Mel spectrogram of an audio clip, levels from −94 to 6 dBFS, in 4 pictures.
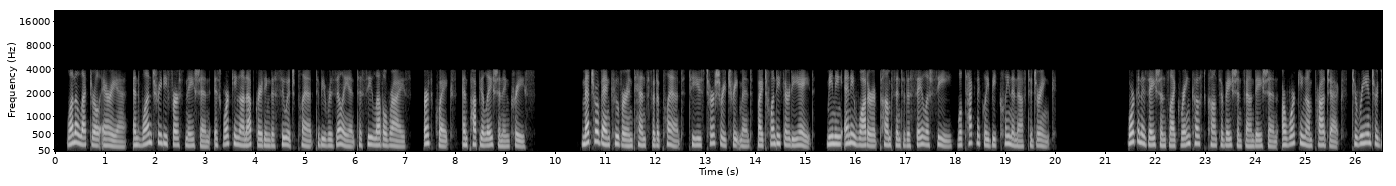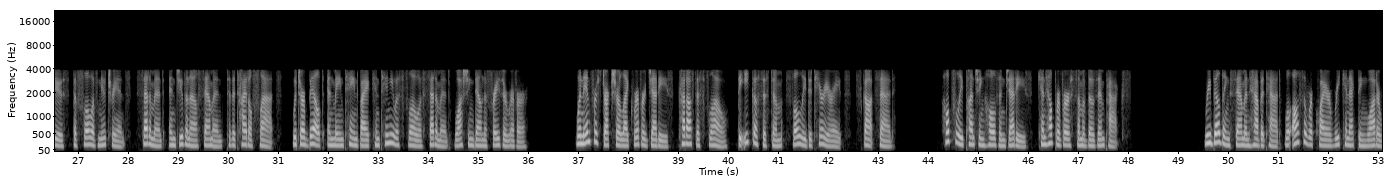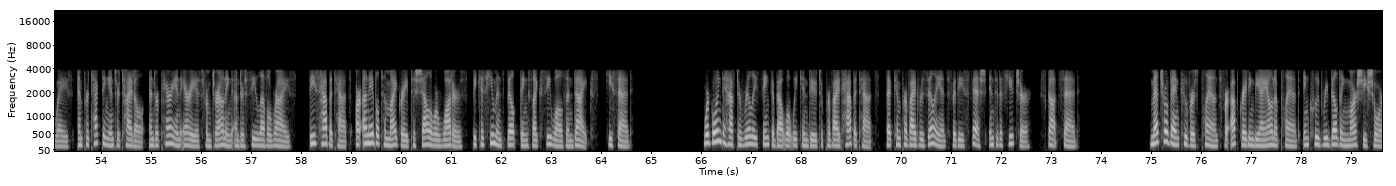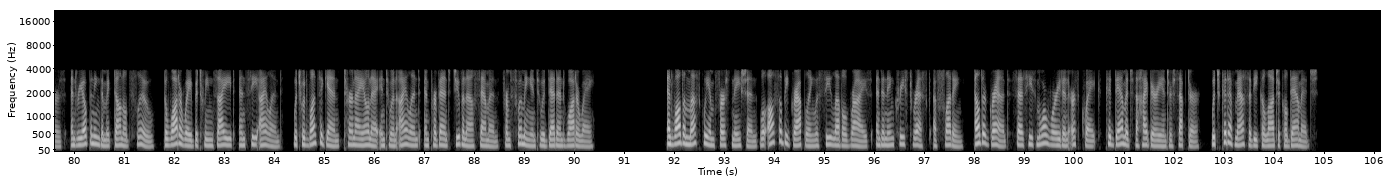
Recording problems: high frequencies cut off; severe; nothing above 4 kHz

